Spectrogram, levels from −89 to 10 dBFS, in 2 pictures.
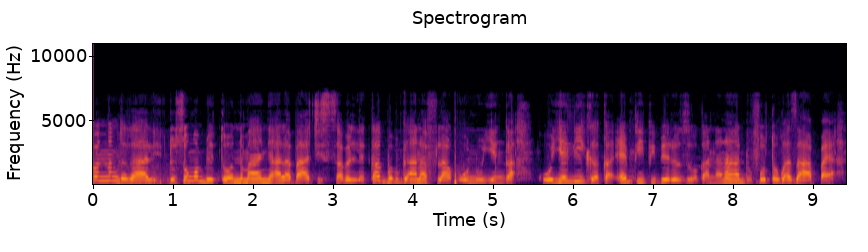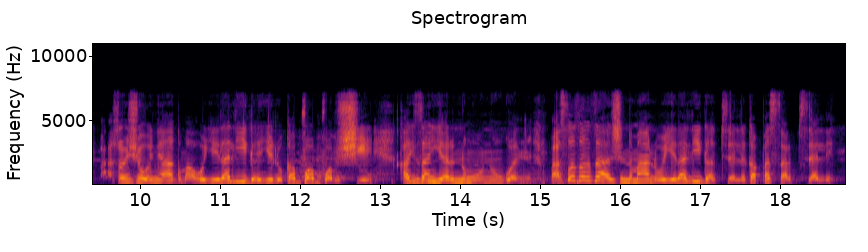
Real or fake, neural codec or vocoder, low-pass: real; none; 7.2 kHz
